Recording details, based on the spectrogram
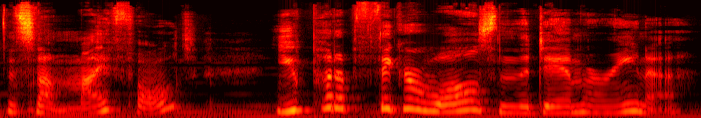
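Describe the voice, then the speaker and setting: A woman playing a cheeky, evasive underground fight announcer in an audio drama, teasing and quick to get defensive. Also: fairly high pitch, big pitch swings. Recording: music under the voice.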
